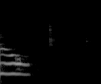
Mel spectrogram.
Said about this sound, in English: Hey, there's a kitty.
